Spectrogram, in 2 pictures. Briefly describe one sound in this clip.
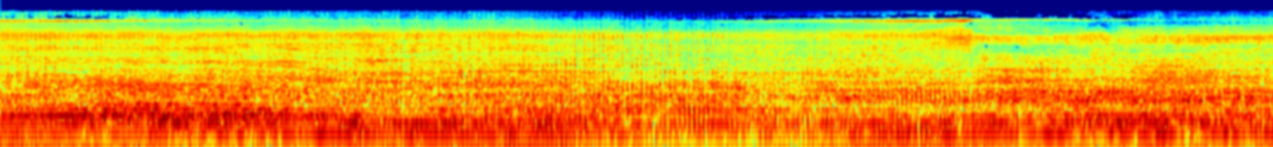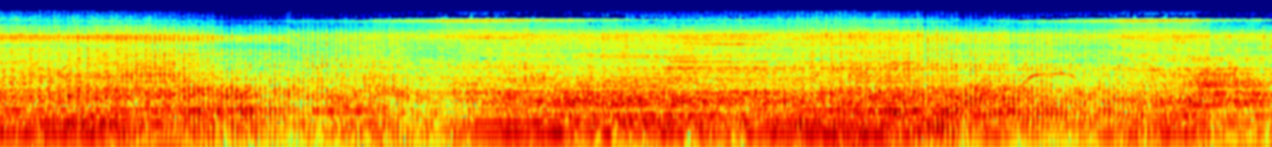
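A military utility helicopter's rotor blades thump as the helicopter flies low and banks overhead.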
